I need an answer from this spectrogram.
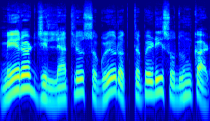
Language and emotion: Goan Konkani, neutral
